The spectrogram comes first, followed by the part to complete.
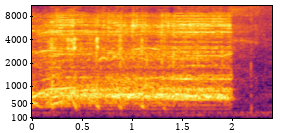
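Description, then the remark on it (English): A movie crowd cheers as a herald introduces Sir Ulrich von Lichtenstein, in a loud, dense roar scattered with shouts and whoops, holding steady for about two seconds before cutting off abruptly to near quiet. “The things this movie does well is, one, the crowd is really reminiscent of a modern-day sports crowd, which is fun.”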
